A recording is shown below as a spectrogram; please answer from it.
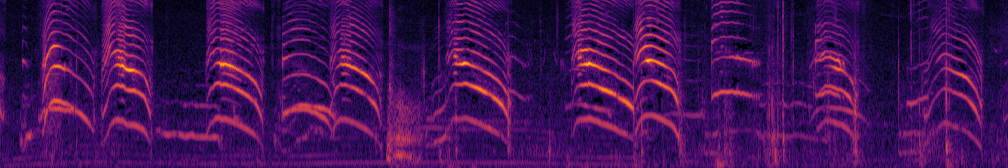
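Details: Repeated high kitten mews meant to draw a cat close for cuddling, arched calls tumbling in rapid pairs and triplets almost without pause over ten seconds, one soft lower rustle midway.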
